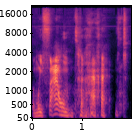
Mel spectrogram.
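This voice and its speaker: An older or middle-aged man talking to camera in a rambling, personal way, gravelly and husky, halting and then suddenly emphatic. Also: mid-range voice, fairly bright tone. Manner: emphatic, halting, with dramatic swells and drops. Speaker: video maker giving a reading.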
